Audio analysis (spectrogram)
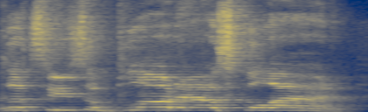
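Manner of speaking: high, loud sustained yell; rowdy heckling. Acted. Spectator to the chief in a duel, rowdy yell. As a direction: egg the fighter on from the crowd. Crowd egging on a fighter.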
